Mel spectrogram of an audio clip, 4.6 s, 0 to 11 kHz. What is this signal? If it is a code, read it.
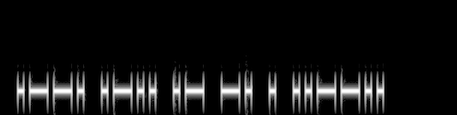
Morse code, heard as a keyed tone, about 20 wpm, 700 Hz. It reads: PLANE?
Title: Sentences from Top 1000 Words - Review Part 3 - 20wpm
